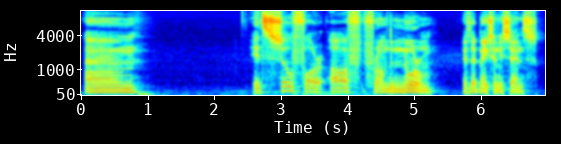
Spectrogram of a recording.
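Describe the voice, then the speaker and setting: A man's voice: mid-range voice, steady tone, extremely slow, darkish tone. A man hosting a casual interview, asking questions with lots of hesitations and fillers. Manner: hesitant, many fillers and restarts, laughs along. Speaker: host.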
